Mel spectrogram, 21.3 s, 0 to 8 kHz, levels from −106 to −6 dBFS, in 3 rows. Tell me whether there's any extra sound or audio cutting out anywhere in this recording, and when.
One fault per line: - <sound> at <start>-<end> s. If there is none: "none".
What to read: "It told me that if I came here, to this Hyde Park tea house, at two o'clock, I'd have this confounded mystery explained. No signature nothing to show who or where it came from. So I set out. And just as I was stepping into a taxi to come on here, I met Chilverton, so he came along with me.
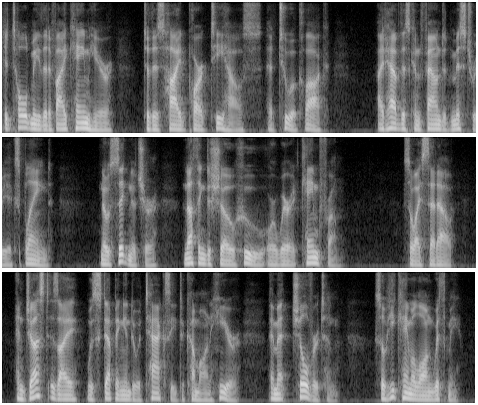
none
